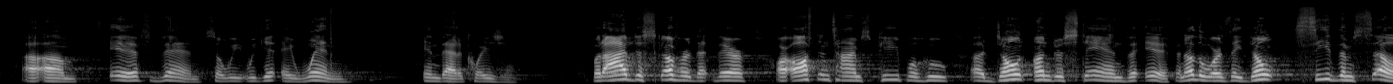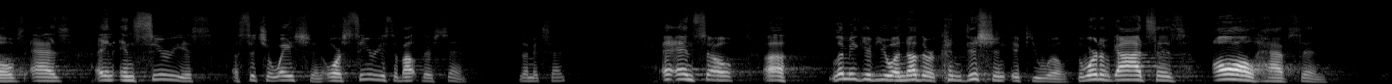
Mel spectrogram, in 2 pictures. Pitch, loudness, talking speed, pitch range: 185 Hz, -24 LUFS, 150 wpm, 160-205 Hz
